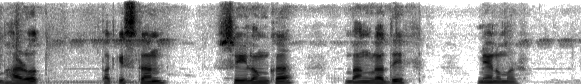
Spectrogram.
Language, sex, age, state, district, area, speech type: Assamese, male, 30-45, Assam, Charaideo, urban, spontaneous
